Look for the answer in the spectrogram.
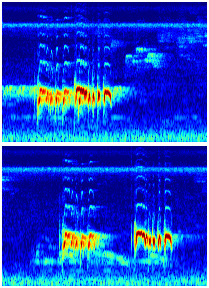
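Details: Zebra dove, a wild local bird from Blora, Indonesia, its song used as a lure to trap doves and to prompt silent doves to sing: bursts of soft rapid cooing trills around one pitch, each about a second long, in three phrases with a steady faint hum behind.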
